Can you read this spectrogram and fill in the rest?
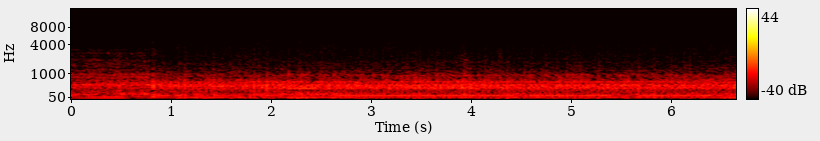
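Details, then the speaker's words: Mitsubishi Triton diesel idling warm (coolant 87°C, within its 80–90 range) during an injector small-quantity relearn, stepping through the cylinders while rpm, fuel pressure and injection timing change; a soft idle whose tone shifts, which is normal. "when you first hear this it sounds kind of weird and you think something's wrong but it's all part of the process all part of the learning process"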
